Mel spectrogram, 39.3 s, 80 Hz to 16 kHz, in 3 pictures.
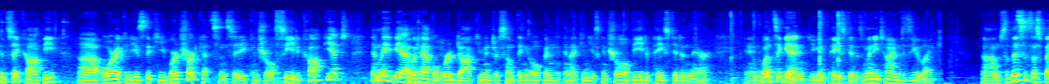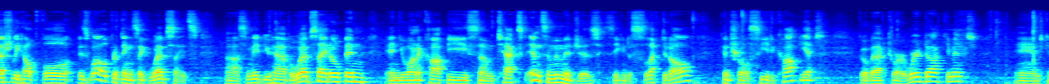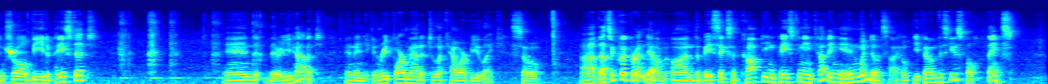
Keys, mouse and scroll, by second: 0.0 click, 0.8 click, 3.4 ctrl+c, 5.2 click, 6.6 click, 7.8 ctrl+v, 9.1 Return, 9.5 Return, 9.6 ctrl+v, 10.2 Return, 10.4 Return, 10.8 ctrl+v, 16.5 click, 19.4-20.3 drag, 20.5 click, 21.4 click, 22.4 ctrl+c, 24.3 click, 25.5 click, 26.0 Return, 26.5 ctrl+v.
